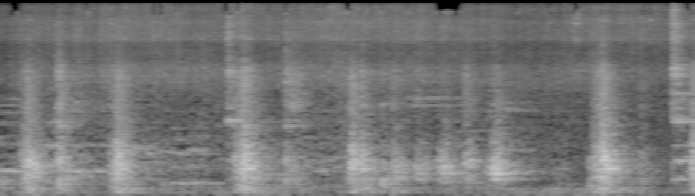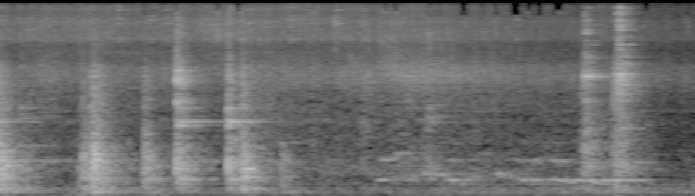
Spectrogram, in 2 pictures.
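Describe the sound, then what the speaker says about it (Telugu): Potatoes frying in a pan for potato fried rice, a continuous hiss broken by frequent sharp metallic clanks and scrapes of a spatula, close and fairly loud, with no talking. "ఈ పొటాటో చెప్పాను కదా మీకు ఫ్రై చేస్తున్నాను"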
